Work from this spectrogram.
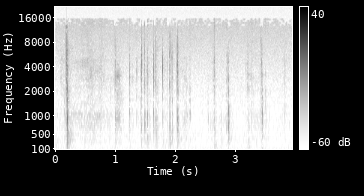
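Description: A full-size bamboo keyboard with a light wooden frame and solid bamboo keys is typed on with fingertips and long, dark-polished nails. Short, dry taps and clicks come in an uneven run, with one louder opening tap followed by about a dozen quick strokes that barely ring out.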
